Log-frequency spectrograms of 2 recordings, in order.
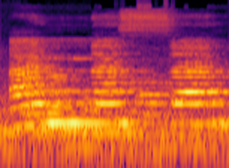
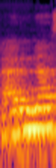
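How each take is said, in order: First: The nasal n sound is held for two beats. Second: The nasal n sound is rushed and clipped short. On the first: The speaker calls it right. "cuma dua harokat" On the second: The speaker calls it wrong. "jangan terburu-buru"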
